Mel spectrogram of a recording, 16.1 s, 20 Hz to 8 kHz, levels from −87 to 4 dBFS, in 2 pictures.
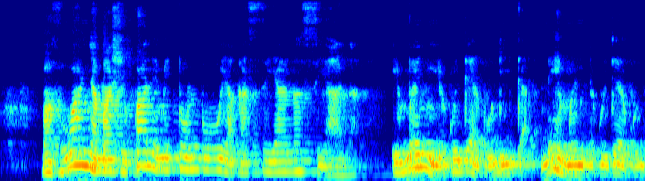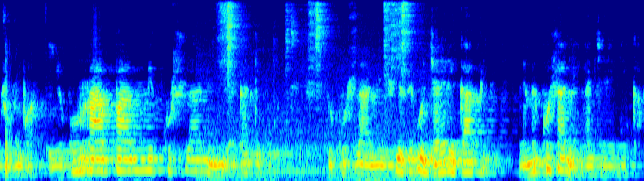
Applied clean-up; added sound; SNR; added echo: neural separator model SepFormer DNS4.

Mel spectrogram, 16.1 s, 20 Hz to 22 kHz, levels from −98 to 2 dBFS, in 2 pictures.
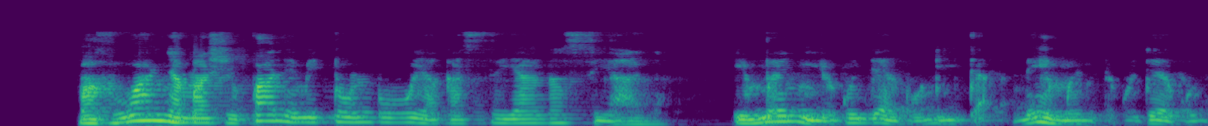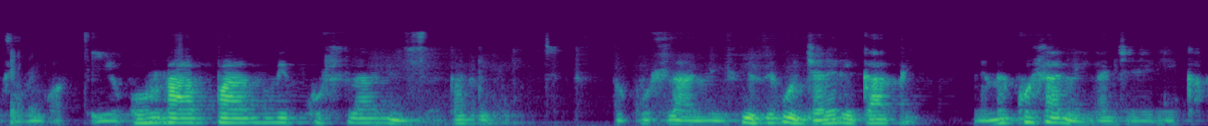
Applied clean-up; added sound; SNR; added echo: neural mask model DeepFilterNet 3.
